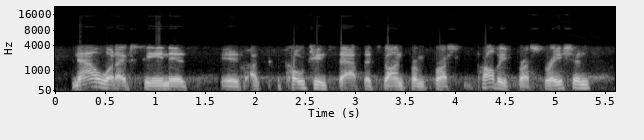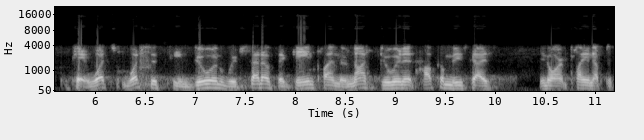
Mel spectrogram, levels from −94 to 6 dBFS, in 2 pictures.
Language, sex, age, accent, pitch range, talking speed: English, male, 50-69, American, 105-140 Hz, 220 wpm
